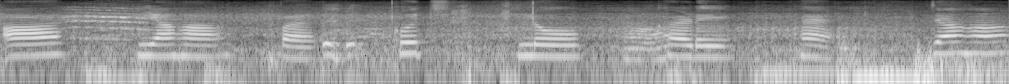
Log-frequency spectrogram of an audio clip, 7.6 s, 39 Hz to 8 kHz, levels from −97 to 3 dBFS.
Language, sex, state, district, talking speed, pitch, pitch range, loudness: Hindi, female, Chandigarh, Chandigarh, 65 wpm, 235 Hz, 225-255 Hz, -15 LUFS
